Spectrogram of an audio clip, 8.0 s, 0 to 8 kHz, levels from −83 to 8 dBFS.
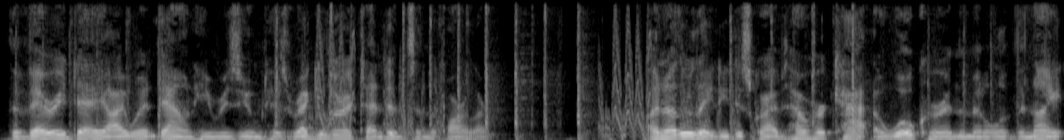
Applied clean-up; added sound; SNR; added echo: none; Computer keyboard + Scratching (performance technique); 20 dB; none.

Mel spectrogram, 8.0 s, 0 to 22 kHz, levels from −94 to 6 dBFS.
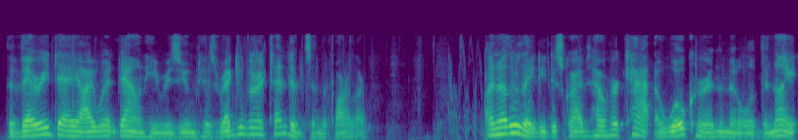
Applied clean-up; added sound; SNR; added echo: neural separator model SepFormer DNS4.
